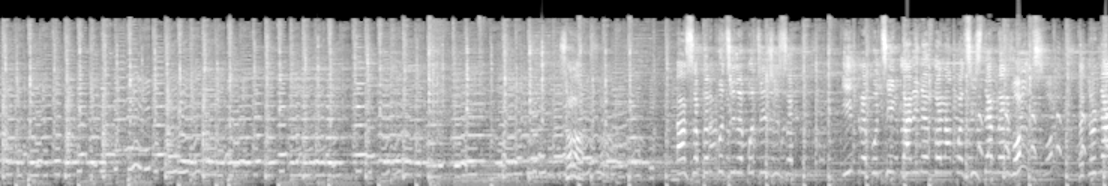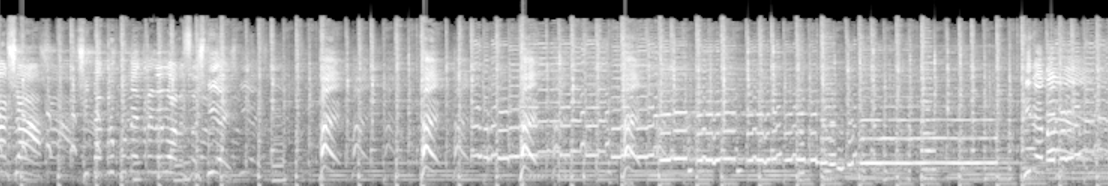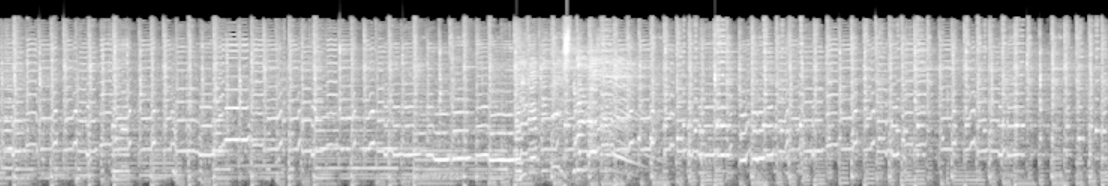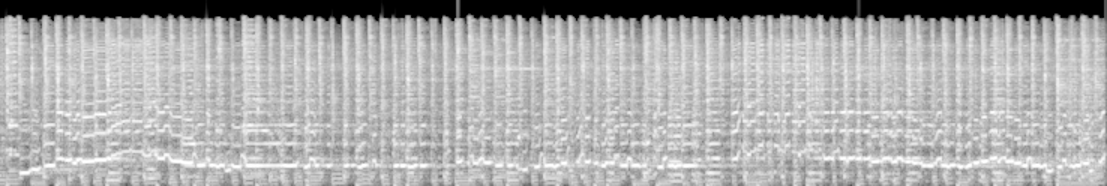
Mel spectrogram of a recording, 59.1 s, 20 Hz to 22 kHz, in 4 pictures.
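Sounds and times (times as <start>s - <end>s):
clarinet melody: 0.0s - 9.1s, 18.0s - 59.0s
live band dance music: 0.0s - 59.0s.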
